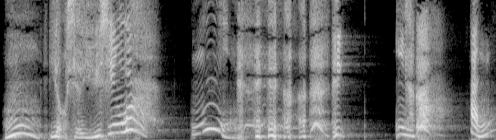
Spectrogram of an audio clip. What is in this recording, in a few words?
joke zh; Fizz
